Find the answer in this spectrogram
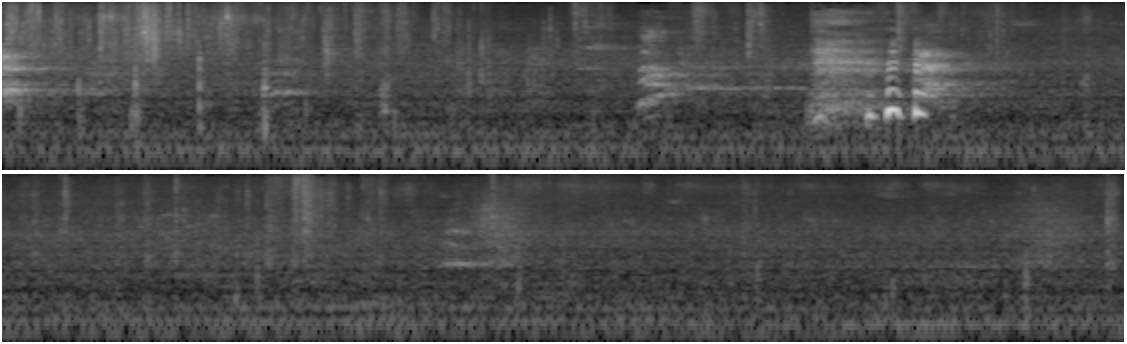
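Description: Footsteps on an asphalt street, a quick run of clicks in the first two seconds and then fainter steps. About five seconds in a person's voice cries out briefly and loudly.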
